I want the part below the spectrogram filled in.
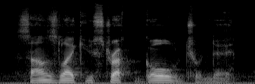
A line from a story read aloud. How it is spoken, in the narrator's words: Geronimo muttered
